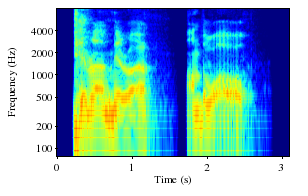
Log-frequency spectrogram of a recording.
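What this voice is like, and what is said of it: Impression of Lord Farquaad's voice. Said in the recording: “Give your best impersonation. ... Lord Farquaad”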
